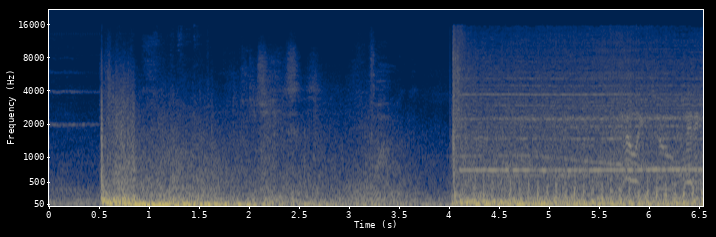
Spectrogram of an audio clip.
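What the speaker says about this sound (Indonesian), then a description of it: "ledakan terjadi di apartemen tersebut yang membuat seluruh orang di gedung itu berhamburan keluar untuk menyelamatkan diri" A film explosion tears through an apartment building high-rise, a loud sudden blast with heavy low rumble that dies back, then a second broadband surge of roaring, crumbling noise with a steady tone under it; no talk.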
